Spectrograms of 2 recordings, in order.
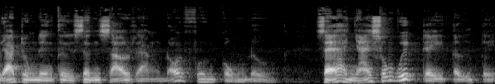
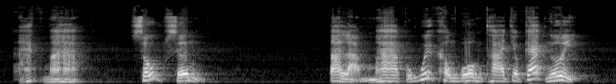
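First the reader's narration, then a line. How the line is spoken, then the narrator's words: Grief-stricken ghostly shriek. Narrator (Vietnamese): Lúc này mặt của Xảo Ngọc trong thê lương bi thiết, giọng của nàng rít lên như lệ quỷ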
